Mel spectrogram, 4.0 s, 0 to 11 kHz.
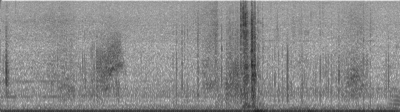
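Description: Powered tailgate of a 2016 Audi Q3 closing on its motor after a one-touch press of the close button. It shuts with a single thump about two and a half seconds in.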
